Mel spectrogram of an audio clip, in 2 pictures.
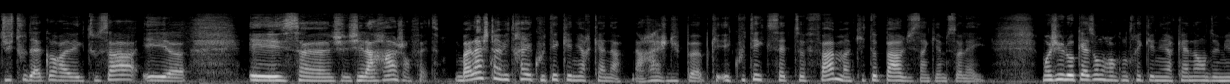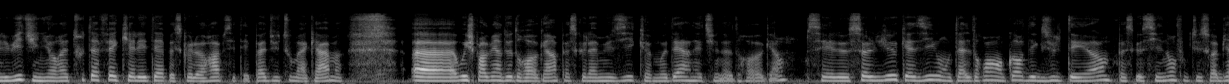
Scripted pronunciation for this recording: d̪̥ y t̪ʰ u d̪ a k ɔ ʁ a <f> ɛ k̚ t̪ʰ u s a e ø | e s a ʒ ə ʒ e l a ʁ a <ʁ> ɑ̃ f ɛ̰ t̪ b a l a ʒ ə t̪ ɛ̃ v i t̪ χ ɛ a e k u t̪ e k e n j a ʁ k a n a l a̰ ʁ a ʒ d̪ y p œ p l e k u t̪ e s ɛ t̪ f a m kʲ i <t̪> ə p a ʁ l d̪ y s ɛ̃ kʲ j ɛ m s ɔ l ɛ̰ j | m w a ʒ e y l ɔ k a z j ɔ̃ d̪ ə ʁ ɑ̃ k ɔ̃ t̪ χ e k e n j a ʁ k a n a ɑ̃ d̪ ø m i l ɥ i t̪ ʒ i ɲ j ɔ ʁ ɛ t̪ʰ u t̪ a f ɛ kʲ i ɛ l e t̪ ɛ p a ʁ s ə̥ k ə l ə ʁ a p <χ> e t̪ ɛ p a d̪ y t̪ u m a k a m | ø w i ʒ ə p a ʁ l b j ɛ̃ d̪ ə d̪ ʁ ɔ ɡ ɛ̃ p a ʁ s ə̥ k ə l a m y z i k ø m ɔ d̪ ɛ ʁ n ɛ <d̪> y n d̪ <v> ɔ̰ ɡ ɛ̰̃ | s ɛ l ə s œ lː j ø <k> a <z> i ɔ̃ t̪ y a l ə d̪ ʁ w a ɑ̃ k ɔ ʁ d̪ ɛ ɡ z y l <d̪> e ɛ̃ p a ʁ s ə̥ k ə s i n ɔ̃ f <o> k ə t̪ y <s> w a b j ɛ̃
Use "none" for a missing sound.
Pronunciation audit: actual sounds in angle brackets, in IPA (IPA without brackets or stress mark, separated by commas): v, ʒ, t̪, s, t̪, ʁ, k, z, t̪, o, s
